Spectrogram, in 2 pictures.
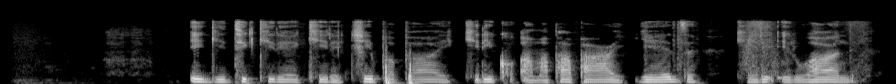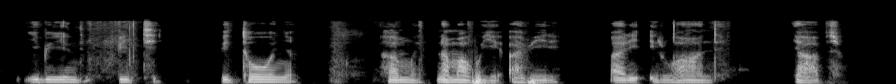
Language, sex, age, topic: Rundi, male, 18-24, education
